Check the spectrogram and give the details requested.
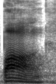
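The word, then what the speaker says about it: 방: I call it the Big Pang theory, a play on my last name, P-A-N-G, which in Korean is actually spelled B-A-N-G, but it's pronounced bong, and bong in Korean means a room, right?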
